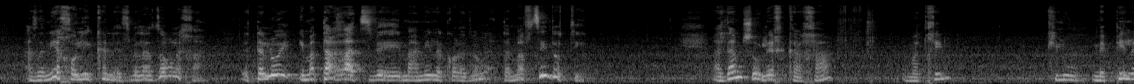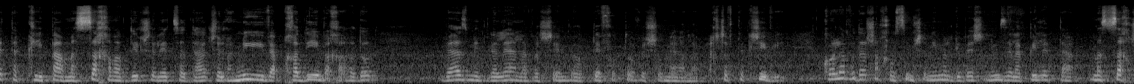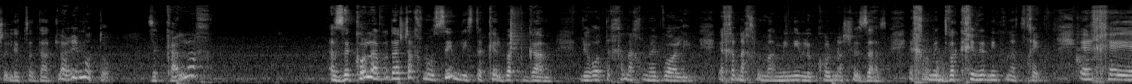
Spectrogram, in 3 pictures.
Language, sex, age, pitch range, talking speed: Hebrew, female, 60-79, 195-275 Hz, 155 wpm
